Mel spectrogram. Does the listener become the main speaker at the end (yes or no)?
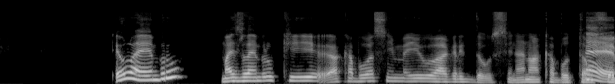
yes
